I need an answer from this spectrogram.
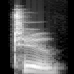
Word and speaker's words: to: Same preposition, to. He had an allergic reaction to peanuts. He had an allergic reaction to peanuts. Remember, to is pronounced t because it's not stressed in the sentence.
